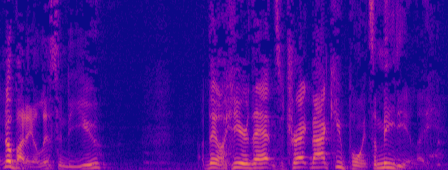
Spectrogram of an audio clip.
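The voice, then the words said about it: Mild, watered-down Floridian accent. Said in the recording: “Listen to your accent. ... It used to be much stronger than it is today. This is a much watered down version that you're hearing. ... You've been a Floridian your whole life.”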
